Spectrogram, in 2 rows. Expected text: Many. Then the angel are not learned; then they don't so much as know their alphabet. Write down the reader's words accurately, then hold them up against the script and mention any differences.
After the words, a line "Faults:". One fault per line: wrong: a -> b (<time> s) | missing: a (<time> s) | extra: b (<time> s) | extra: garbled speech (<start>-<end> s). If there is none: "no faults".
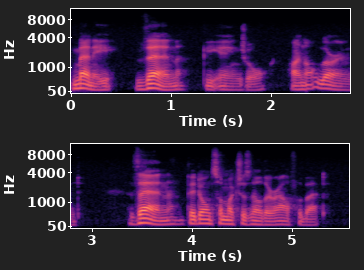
Many. Then the angel are not learned; then they don't so much as know their alphabet.
Faults:
no faults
